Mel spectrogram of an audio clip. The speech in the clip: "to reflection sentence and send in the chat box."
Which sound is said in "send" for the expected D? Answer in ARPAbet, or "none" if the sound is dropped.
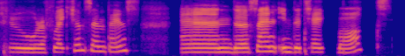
none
